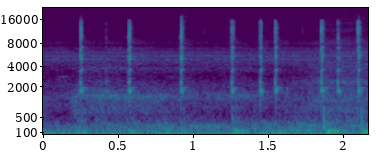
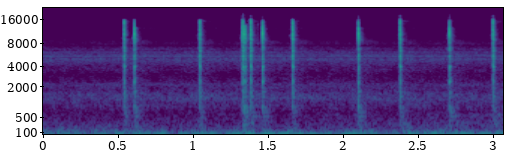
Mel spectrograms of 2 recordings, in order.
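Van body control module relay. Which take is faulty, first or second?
first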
